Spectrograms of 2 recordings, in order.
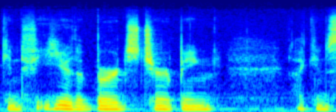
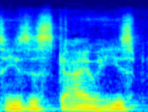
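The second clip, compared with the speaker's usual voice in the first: usual speaking voice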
